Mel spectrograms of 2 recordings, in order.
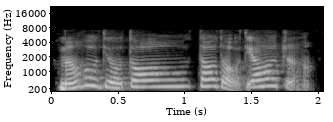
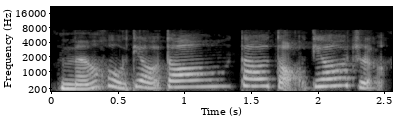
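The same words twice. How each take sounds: First: The phrase is said at a very fast pace. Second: The phrase is said at a fast pace. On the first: "Even faster" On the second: "Fast speed"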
